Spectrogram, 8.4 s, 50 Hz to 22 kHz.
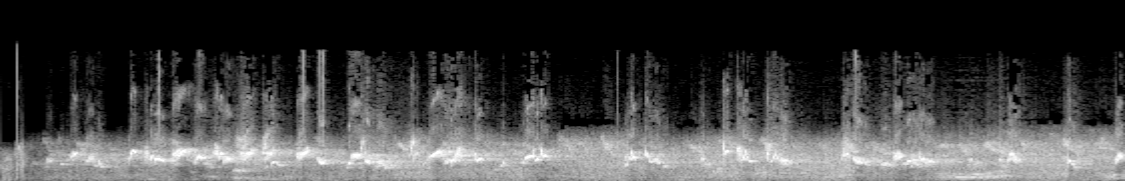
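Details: Caged red-whiskered bulbul being exercised at a bird arena on Serangoon North Ave 1, 22 February 2017, about 2:15pm. Bright warbled chirps and short slurred whistles repeat in quick, busy phrases throughout, with steady background noise and other birds.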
